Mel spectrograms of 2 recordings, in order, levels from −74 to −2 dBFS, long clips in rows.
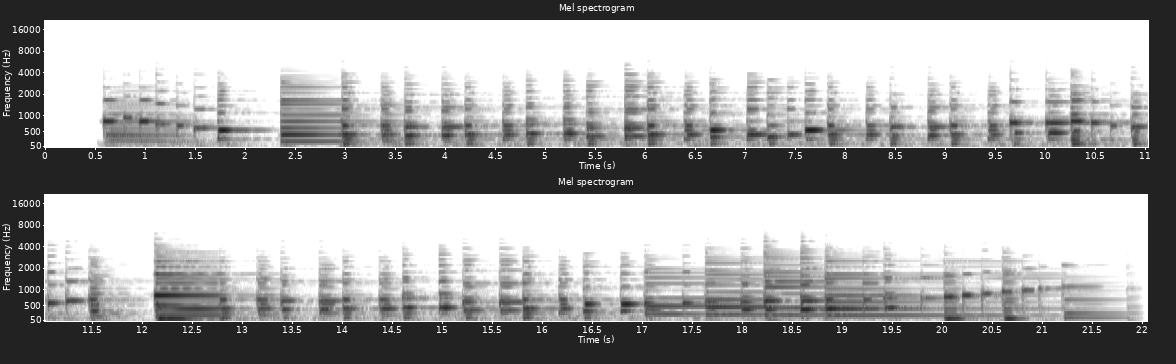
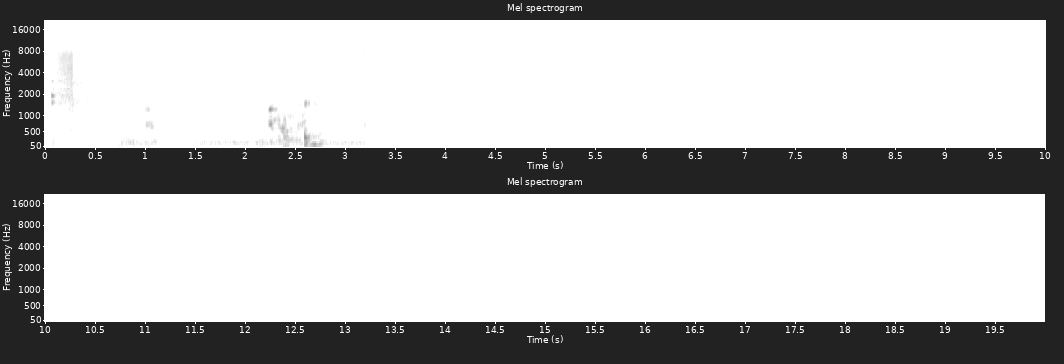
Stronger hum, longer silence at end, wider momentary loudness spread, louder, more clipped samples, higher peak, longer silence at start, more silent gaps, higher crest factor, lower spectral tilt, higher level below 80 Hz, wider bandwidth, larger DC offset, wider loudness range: neither; second, 0.15 s vs 16.8 s; second, 10 LU vs 16 LU; first, -24 LUFS vs -57 LUFS; neither; first, -4 dBFS vs -36 dBFS; first, 0.55 s vs 0.05 s; neither; second, 20 dB vs 32 dB; first, -9.5 dB/octave vs -3 dB/octave; first, -54 dBFS vs -86 dBFS; second, 5.8 kHz vs 11 kHz; neither; about the same, 3 LU vs 5 LU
